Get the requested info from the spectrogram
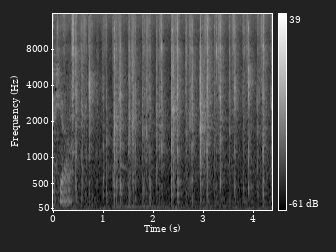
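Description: A tarot deck being shuffled by hand: an irregular run of light, quick card clicks and flicks as the cards slide and drop against each other.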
